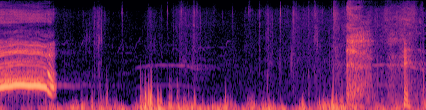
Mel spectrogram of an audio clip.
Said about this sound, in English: You can hear the peacocks.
